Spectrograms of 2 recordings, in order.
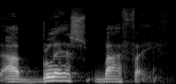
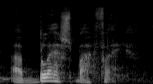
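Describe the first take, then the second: First: Slow led declaration. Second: Softer repeat. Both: Shown as a demonstration. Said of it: "Say it out loud again".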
